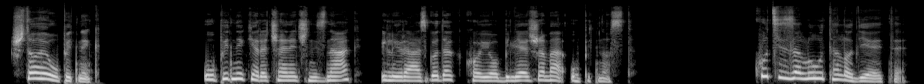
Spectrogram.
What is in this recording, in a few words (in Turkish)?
Hirvatca Kadin; seslendirme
